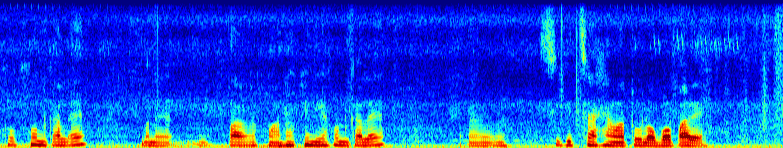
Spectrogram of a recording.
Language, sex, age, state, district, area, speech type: Assamese, female, 60+, Assam, Goalpara, urban, spontaneous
